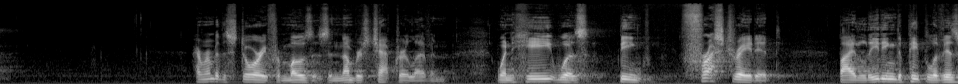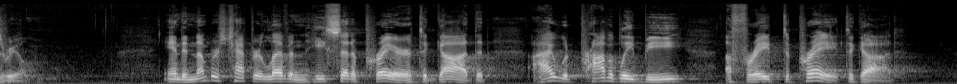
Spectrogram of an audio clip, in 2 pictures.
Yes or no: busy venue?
no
